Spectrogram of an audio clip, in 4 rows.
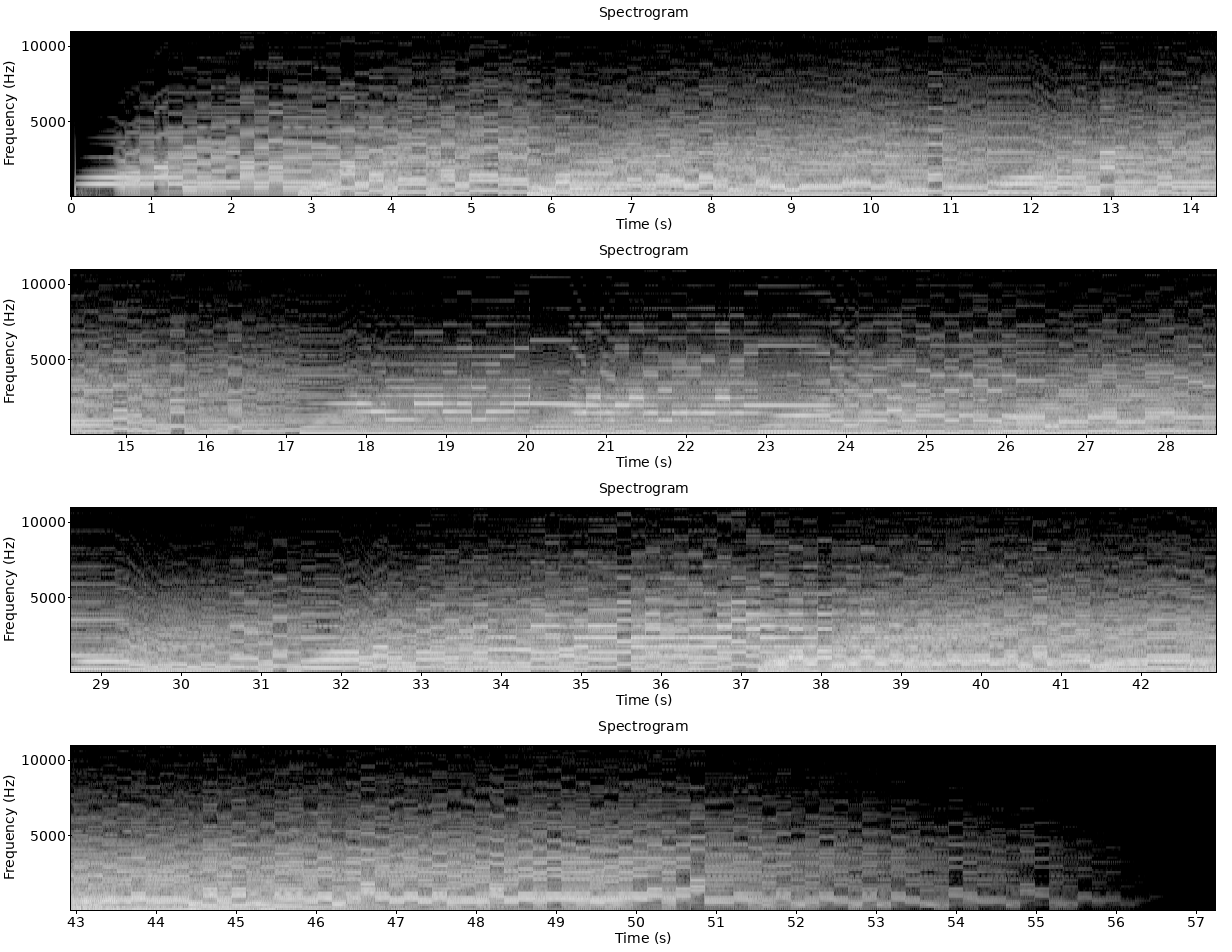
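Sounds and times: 
Roland Jupiter-8 synthesizer factory patch: 0:00.0 - 0:55.7.

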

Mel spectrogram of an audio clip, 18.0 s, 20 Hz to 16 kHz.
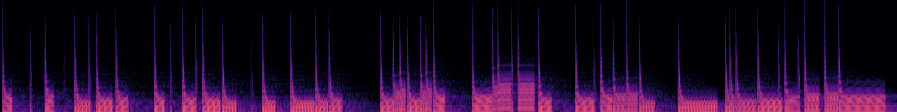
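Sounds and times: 
synth bass from a sound module: 0:00.0 - 0:17.9.

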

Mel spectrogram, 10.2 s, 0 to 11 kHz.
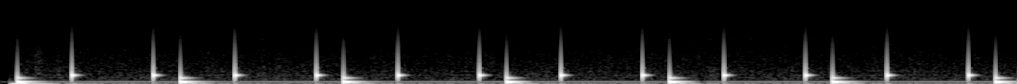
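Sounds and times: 
western rhythm on Ace Tone Rhythm Ace FR-2L drum machine: 0:00.0 - 0:02.6, 0:03.2 - 0:04.2, 0:04.8 - 0:05.8, 0:06.4 - 0:07.4, 0:08.0 - 0:09.0, 0:09.7 - 0:10.1.

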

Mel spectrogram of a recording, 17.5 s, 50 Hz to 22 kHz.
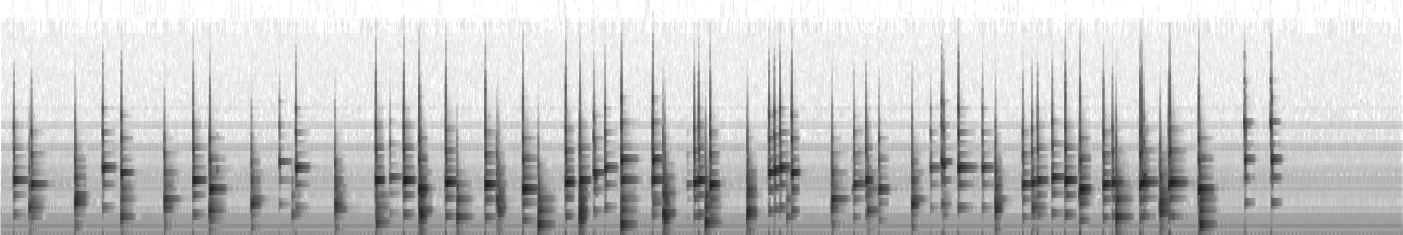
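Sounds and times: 
Hammond organ percussion on a Crumar Bit 99: 0:00.2 - 0:16.0.

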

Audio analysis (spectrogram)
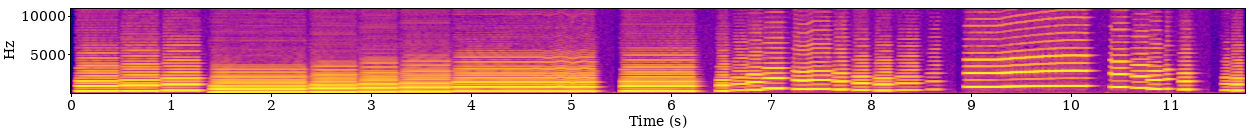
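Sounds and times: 
synthesized clarinet: 0:00.0 - 0:11.7.

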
